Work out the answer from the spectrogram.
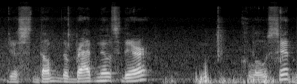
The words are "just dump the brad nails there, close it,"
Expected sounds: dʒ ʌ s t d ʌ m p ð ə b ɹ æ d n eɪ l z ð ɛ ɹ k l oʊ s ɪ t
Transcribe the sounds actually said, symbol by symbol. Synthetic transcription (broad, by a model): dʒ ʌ s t d ʌ m p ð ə b ɹ æ d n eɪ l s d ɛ ɹ k l oʊ s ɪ t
